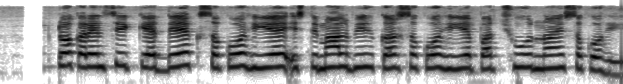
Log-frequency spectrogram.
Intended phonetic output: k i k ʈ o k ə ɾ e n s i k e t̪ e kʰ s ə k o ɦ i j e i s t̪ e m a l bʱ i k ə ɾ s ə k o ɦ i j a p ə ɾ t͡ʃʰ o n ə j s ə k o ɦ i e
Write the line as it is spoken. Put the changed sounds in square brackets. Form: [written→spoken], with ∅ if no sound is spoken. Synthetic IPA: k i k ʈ o k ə ɾ e n s i k e [t̪→d̪] e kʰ s ə k o ɦ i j e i s t̪ e m a l bʱ i k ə ɾ s ə k o ɦ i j [a→e] p ə ɾ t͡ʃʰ [o→u] n ə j s ə k o ɦ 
